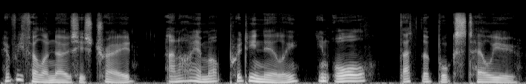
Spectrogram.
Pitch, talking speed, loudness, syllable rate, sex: 125 Hz, 195 wpm, -16 LUFS, 5.2 syllables/s, male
